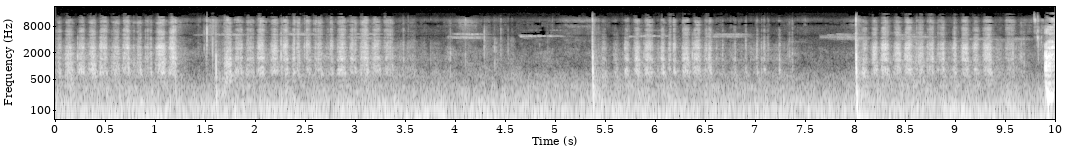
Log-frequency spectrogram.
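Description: A handheld scratcher tool scraping the coating off a paper scratch-off lottery ticket in quick repeated strokes, in several short bursts with brief pauses between them. Two sharp clicks come about halfway through and again near the end.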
